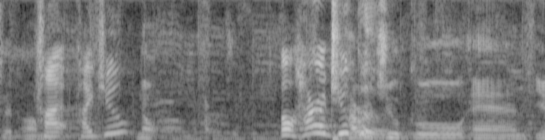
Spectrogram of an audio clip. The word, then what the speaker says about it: Harajuku: Uh, how do you pronounce it? Um, Kaiju. No. Um, Harajuku.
